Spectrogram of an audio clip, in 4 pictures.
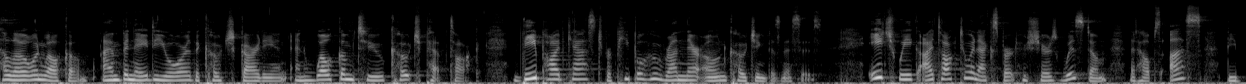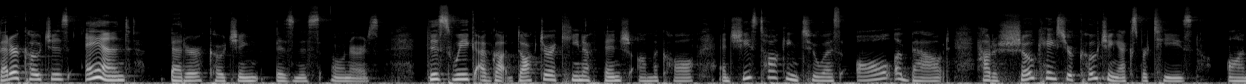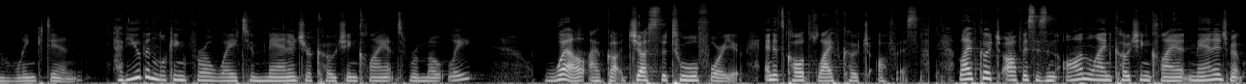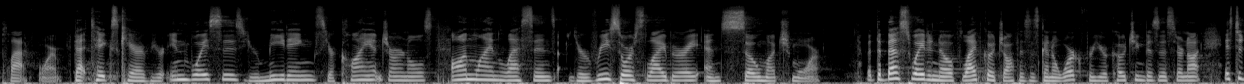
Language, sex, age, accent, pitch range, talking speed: English, female, 40-59, American, 170-220 Hz, 180 wpm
